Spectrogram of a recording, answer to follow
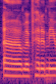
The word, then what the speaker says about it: epitome: Lots of people pronounce epitome with 3 syllables. It's pretty much an alternative pronunciation at this point.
